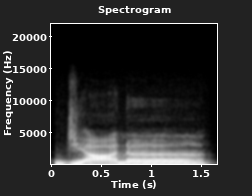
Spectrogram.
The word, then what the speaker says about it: Jnana: So we will stick to the first way of pronouncing it as Jnana.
